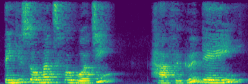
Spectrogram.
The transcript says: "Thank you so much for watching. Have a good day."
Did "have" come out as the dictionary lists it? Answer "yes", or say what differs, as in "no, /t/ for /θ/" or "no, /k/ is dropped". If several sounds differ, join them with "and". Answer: no, /f/ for /v/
